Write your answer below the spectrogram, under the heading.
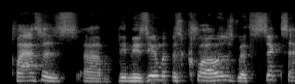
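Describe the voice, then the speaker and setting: In an American accent, a man talks at a moderate pace with a bright, sharp tone. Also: quiet background. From United States. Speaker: museum director panelist. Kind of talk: panel discussion. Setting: video call. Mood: sober, measured. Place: home room. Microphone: video call.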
